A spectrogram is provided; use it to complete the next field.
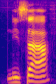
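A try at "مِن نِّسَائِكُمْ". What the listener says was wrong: You skip. You said min. Not nisa. Min nisaikum.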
